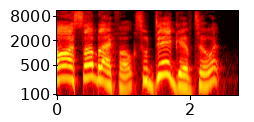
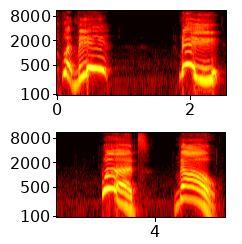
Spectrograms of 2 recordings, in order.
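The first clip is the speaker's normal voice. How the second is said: loud, higher mock "What, me?" of feigned shock; sarcastic feigned innocence; mock innocent surprise; 3 semitones higher, 4 dB louder, much slower than usual. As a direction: play the offended innocent, overdone. Mocking someone playing innocent.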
